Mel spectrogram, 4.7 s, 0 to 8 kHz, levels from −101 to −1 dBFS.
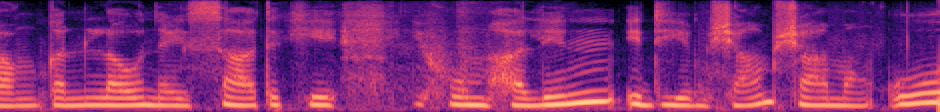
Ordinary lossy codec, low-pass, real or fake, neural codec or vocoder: none; none; real; none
